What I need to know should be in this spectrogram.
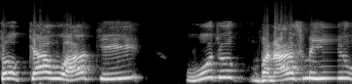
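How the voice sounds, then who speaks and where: A man speaks in a Bihar accent. His voice is extremely high-pitched, with a bright, sharp tone. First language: Maithili (speaking Hindi). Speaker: poet and writer. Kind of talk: interview. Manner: halting.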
